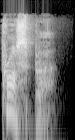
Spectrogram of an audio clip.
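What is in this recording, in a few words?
"prosper", British English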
